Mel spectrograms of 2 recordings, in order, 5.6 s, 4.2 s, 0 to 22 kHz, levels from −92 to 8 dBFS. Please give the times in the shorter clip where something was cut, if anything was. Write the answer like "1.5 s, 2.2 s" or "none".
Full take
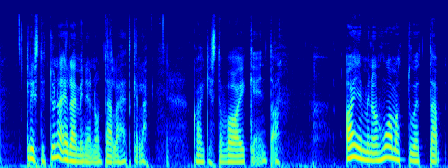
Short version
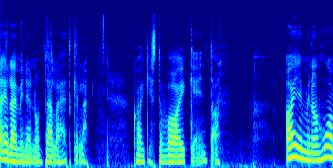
none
